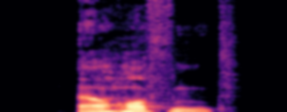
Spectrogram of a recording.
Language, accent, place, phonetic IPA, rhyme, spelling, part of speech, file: German, Germany, Berlin, [ɛɐ̯ˈhɔfn̩t], -ɔfn̩t, erhoffend, verb, De-erhoffend.ogg
- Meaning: present participle of erhoffen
